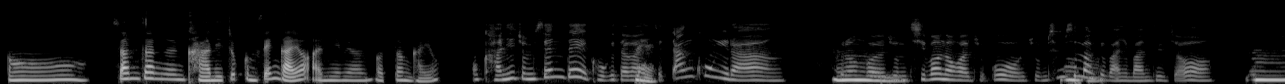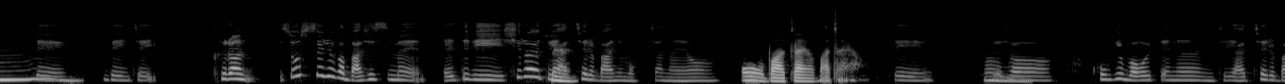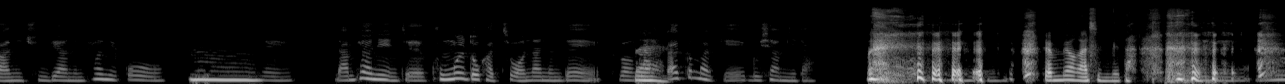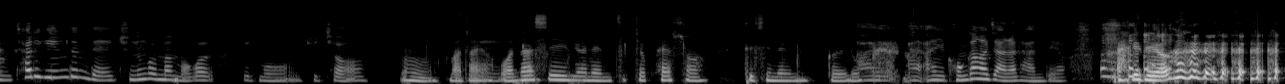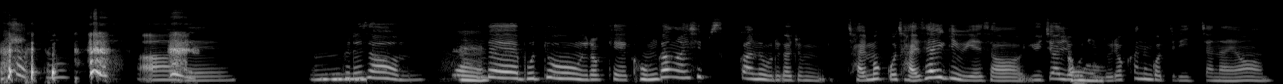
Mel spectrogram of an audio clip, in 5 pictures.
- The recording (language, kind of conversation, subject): Korean, unstructured, 건강한 식습관을 꾸준히 유지하려면 어떻게 해야 할까요?
- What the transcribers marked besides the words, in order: distorted speech; laugh; laugh; other background noise; laugh; laugh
